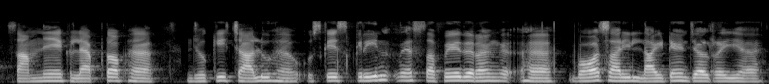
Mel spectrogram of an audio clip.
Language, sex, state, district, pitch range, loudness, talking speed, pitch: Hindi, male, Jharkhand, Garhwa, 145-170 Hz, -17 LUFS, 155 wpm, 160 Hz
